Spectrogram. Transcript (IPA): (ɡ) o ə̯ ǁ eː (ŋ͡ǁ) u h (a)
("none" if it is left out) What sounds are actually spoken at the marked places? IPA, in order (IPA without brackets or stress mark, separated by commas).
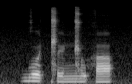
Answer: ɡ, ŋ͡ǁ, a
